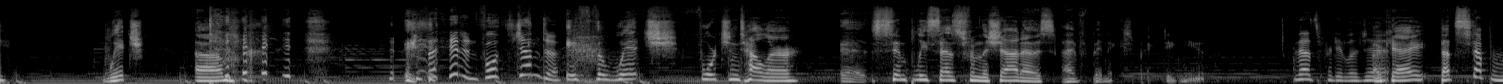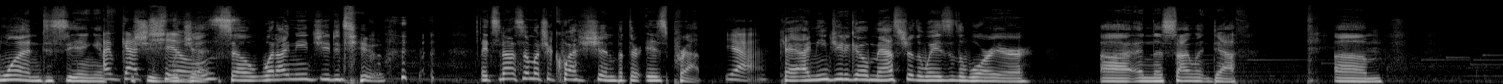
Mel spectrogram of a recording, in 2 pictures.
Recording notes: Sometimes, it’s just kinda hard to talk in the car. CW: Loud Sound at very end of Podcast.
